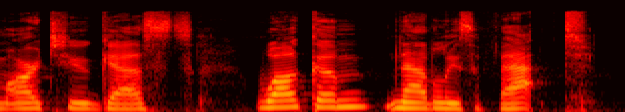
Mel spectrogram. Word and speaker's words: Zfat: Welcome, Natalie Zfat. Zfat. You got it. I said it right. Yes. Z-F-A-T.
